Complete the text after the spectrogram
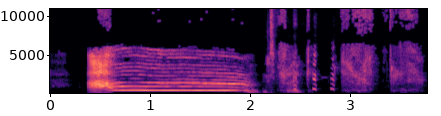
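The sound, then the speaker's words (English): A voice lets out one loud, sustained werewolf-style howl lasting over a second and dropping off at the end, imitating a wolf, followed by brief bursts of talking. “I want to moon my ass at somebody and make him howl like a damn werewolf.”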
